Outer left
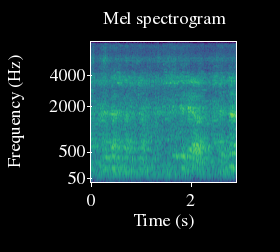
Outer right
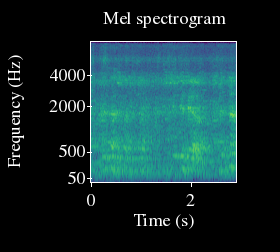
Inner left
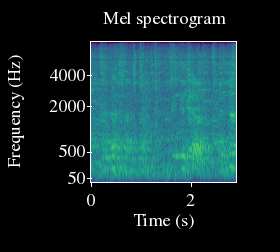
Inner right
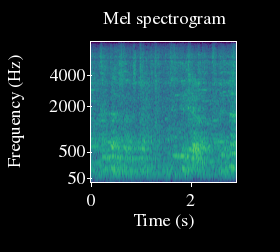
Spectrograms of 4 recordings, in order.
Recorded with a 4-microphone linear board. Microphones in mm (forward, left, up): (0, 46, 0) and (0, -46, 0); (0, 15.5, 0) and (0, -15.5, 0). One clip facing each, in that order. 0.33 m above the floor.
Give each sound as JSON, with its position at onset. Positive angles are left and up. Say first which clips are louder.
{"t": 0.1, "sound": "laughter", "louder": "outer right 1 dB, inner right 1 dB", "side_deg": -35, "distance_m": 1.4}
